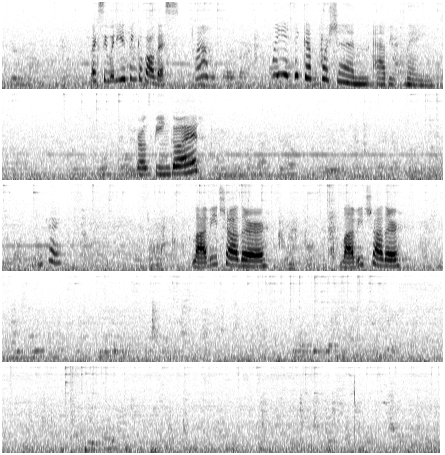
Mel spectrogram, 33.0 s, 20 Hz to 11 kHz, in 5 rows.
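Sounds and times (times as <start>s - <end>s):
soft dog noises: 0.0s - 33.0s
dog whining softly: 25.2s - 33.0s.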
